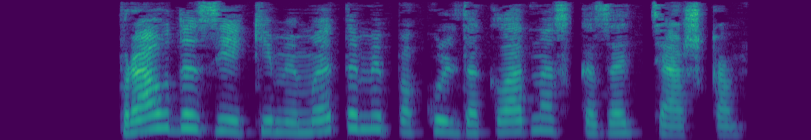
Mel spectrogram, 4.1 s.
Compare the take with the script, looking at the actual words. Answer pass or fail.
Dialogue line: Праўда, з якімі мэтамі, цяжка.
fail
